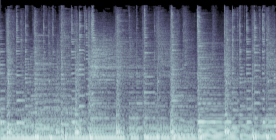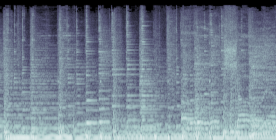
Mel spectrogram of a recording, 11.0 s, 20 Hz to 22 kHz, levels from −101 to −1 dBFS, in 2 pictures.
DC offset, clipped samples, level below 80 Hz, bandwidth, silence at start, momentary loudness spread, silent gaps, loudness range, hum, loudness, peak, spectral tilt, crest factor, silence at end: under 0.1%; under 0.1%; -20 dBFS; 19 kHz; 0 s; 4 LU; none; 2 LU; none; -18 LUFS; -2 dBFS; -5 dB/octave; 14 dB; 0 s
